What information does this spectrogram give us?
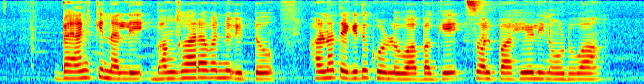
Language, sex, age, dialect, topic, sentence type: Kannada, female, 36-40, Coastal/Dakshin, banking, question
